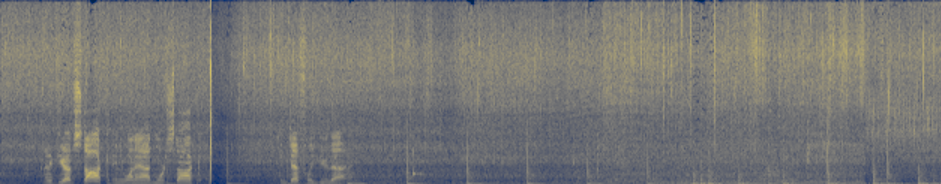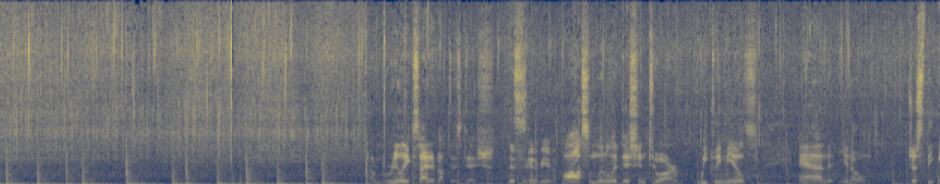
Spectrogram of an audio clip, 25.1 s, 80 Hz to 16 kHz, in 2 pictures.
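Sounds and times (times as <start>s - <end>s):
food sizzling in a skillet: 0.0s - 25.0s
low knocks: 3.0s - 25.0s.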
